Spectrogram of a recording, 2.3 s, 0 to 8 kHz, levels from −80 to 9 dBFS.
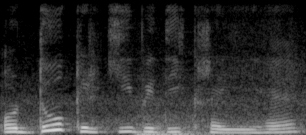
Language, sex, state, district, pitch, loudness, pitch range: Hindi, female, Arunachal Pradesh, Lower Dibang Valley, 215 Hz, -16 LUFS, 190-230 Hz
